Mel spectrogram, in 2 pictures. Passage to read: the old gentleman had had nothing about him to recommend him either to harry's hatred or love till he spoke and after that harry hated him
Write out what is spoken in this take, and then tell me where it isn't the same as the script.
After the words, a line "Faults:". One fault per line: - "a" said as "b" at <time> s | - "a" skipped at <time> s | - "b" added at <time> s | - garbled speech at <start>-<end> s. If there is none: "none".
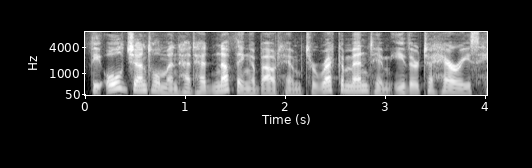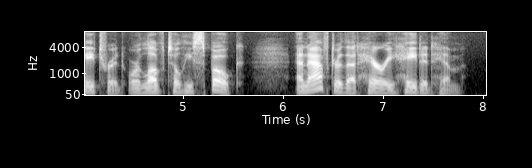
the old gentleman had had nothing about him to recommend him either to harry's hatred or love till he spoke and after that harry hated him
Faults:
none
